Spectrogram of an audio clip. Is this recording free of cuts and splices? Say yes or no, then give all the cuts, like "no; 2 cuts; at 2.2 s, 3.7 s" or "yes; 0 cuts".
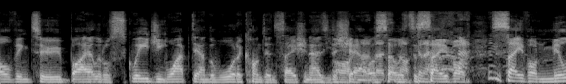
no; 2 cuts; at 1.7 s, 3.3 s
